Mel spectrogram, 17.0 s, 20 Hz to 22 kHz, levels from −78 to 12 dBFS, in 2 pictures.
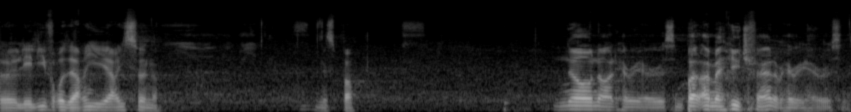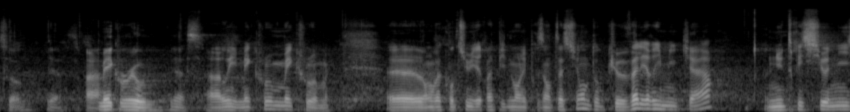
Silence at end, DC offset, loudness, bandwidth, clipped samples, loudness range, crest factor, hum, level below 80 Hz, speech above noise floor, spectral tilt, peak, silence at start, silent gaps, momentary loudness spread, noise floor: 0 s; under 0.1%; -27 LUFS; 16 kHz; under 0.1%; 11 LU; 20 dB; none; -66 dBFS; 25 dB; -4.5 dB/octave; -8 dBFS; 0 s; none; 17 LU; -52 dBFS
